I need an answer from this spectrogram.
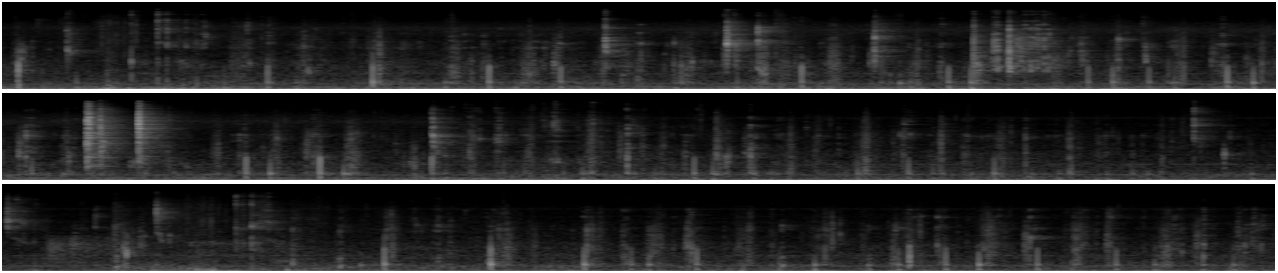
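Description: A person biting and chewing cooked long beans with rice: steady mouth sounds made of many short crunchy clicks, with a couple of louder ones about seven and ten seconds in.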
